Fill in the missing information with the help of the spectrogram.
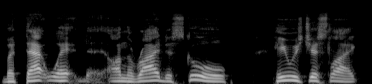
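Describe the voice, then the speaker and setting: Male coaching host, conversational motivational storyteller, a touch high-pitched, dry recording. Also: measured pace, no echo. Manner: conversational, restarts phrases. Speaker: host of a men's coaching program.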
